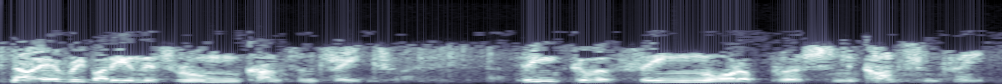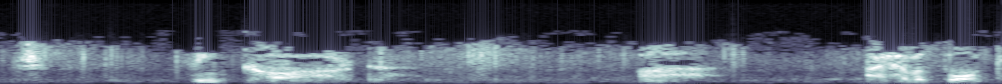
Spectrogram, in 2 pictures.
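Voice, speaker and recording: An actor playing a grave, theatrical stage mentalist in a 1940s radio mystery. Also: male voice, medium pitch, lively intonation, lightly acted. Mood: showy, mysterious. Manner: theatrical, deliberate. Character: grave, urgent stage mind reader and mentalist. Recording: scratchy, hissy, tinny vintage radio recording.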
